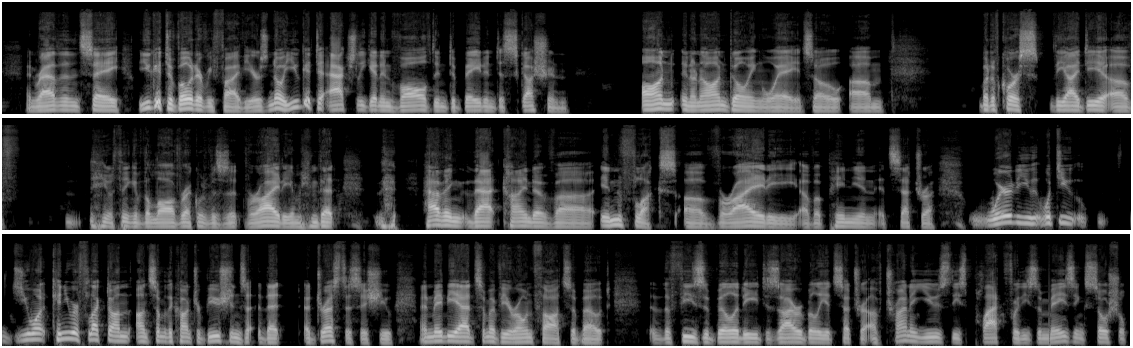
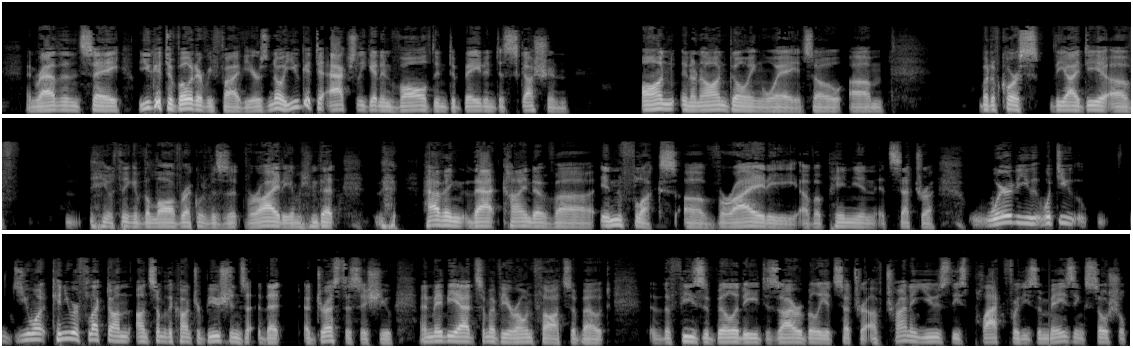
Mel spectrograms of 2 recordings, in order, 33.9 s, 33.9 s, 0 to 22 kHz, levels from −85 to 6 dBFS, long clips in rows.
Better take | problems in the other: first | garbled, watery; slightly; nothing above 9 kHz

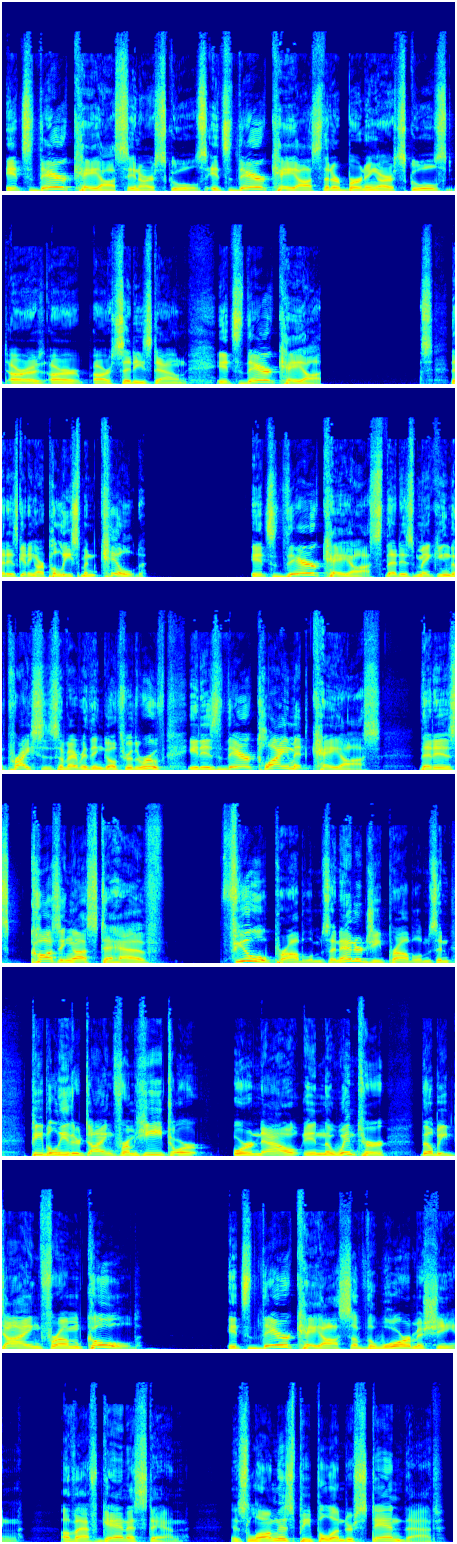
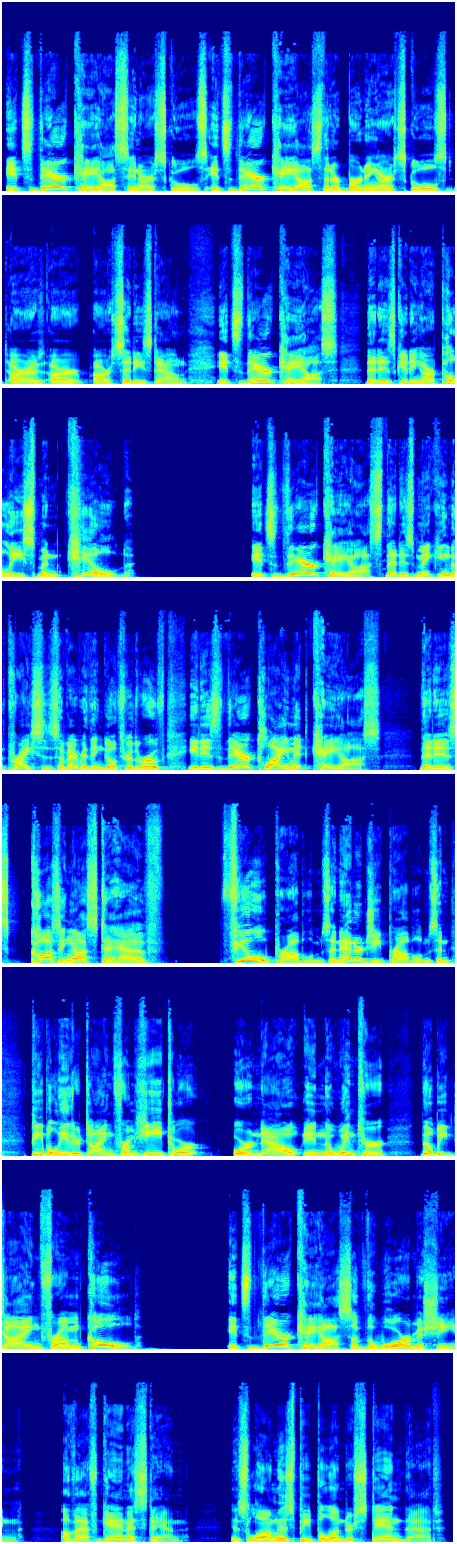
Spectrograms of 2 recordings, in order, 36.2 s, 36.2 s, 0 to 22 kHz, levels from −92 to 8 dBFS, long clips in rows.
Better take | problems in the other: second | audio freezing; at 7.5 s for 1 s

